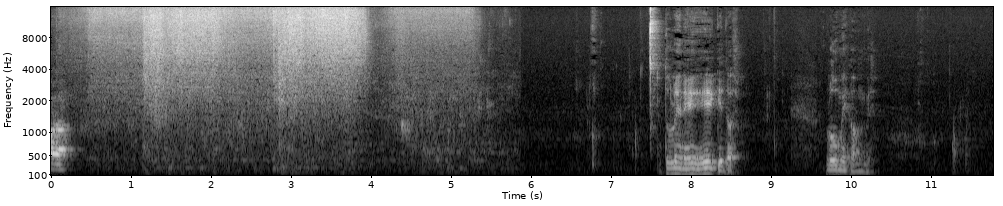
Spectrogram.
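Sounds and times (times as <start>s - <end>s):
water poured from a tap for a drink: 0.0s - 5.9s
speech: 7.7s - 8.7s, 9.7s - 10.4s.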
